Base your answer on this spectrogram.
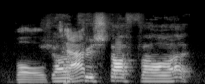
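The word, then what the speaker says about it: Jean-Christophe Valtat: And I'll try and pronounce his name. It's John Christopher Vault. – Jean-Christophe Vallat. Yeah.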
